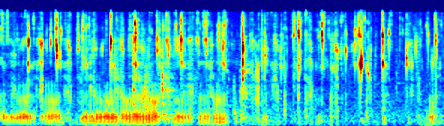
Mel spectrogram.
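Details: Low pulsing purr from a tiny kitten eating chicken and beef for the first couple of seconds, then giving way to crisp chewing, biting and crunching clicks.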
